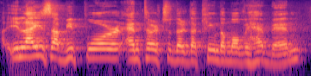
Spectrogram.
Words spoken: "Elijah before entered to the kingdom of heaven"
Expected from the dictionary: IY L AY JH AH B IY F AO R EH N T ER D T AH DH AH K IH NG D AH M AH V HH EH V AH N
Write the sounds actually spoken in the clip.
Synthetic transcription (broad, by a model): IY L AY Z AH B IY P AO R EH N T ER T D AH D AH K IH NG D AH M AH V HH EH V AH N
